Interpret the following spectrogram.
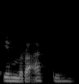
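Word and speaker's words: امرأة: Kalau enggak pakai alif lam naqra imroatun bacanya. Harusnya kan maratun ya. Kalau alif lamnya hilang tapi dibaca imraatun. Kalau pakai alif lam jadi almatu.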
